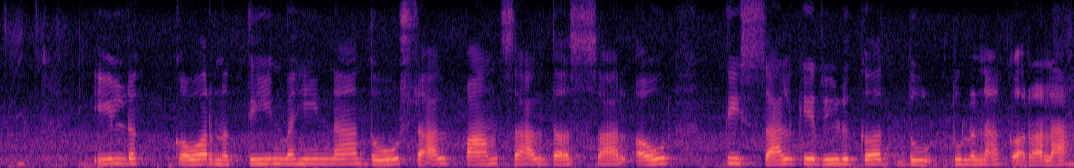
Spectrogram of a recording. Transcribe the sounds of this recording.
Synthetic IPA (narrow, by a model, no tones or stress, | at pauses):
ilɖ | kəwəɾnt̪inməɦinad̪osa̰lpãnt͡ʃsa̰ld̪əsːa̰lɔʊɾ | t̪isːalkeɾiɽkət̪ulnakə̰ɾəla̰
